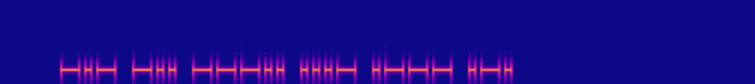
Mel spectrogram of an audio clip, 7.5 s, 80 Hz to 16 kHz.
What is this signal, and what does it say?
Morse code, heard as a keyed tone, about 21 wpm, 700 Hz. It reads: KD8VJR
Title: USA Call Signs - 6 Characters - Repeated 2x - 20wpm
